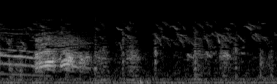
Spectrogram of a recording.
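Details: Hens coming out of the coop in the morning: a louder drawn clucking call at the start, then scattered clucks and chatter from the flock.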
